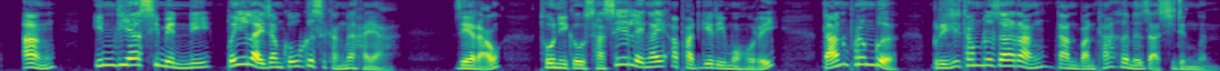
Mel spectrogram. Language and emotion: Bodo, surprised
